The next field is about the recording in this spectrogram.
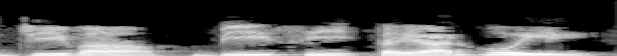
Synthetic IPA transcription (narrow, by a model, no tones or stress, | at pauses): d͡ʑeʋãbisit̪əjaɾɦoiːl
